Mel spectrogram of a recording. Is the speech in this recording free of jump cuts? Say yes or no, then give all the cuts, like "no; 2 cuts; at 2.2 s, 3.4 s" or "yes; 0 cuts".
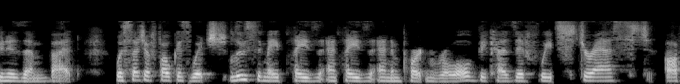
no; 3 cuts; at 1.9 s, 3.4 s, 5.5 s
